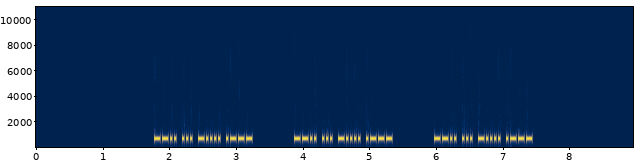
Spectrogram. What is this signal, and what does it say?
Morse code, heard as a keyed tone, about 40 wpm, 700 Hz. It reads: ZS6J ZS6J ZS6J
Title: DXCC-100 Call Signs - 4 Characters - Repeated 3x - 40wpm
